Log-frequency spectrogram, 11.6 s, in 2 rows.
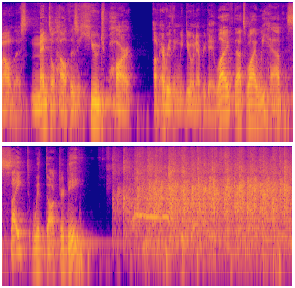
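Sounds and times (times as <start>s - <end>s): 
speech: 0.0s - 8.2s
audience applause: 8.0s - 11.6s.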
